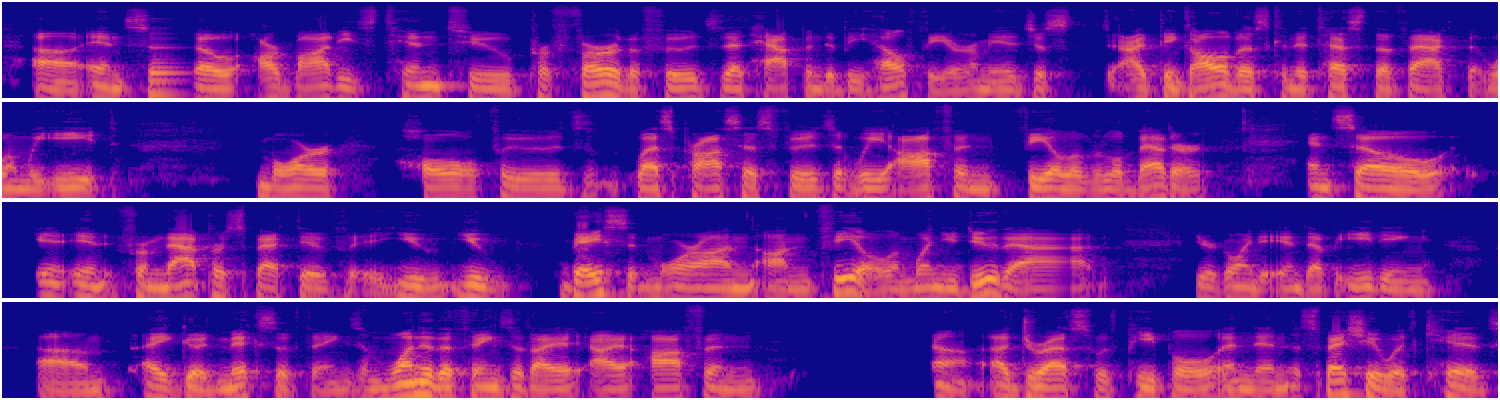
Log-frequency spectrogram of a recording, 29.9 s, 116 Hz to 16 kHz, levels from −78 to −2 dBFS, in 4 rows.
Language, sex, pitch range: English, male, 95-105 Hz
